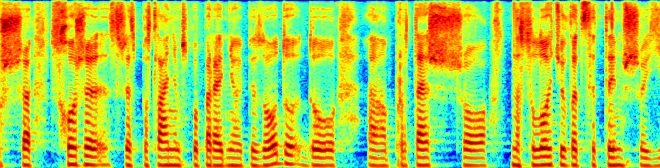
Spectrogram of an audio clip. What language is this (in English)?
Ukrainian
